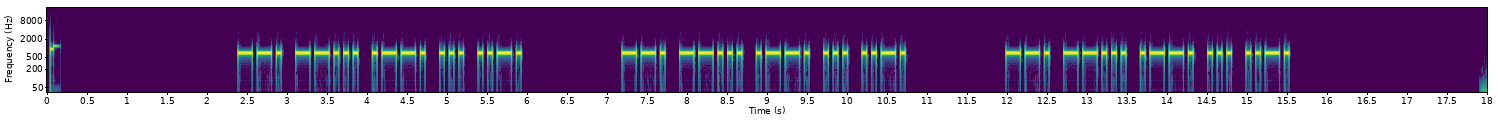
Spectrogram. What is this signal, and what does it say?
Morse code, heard as a keyed tone, about 21 wpm, 700 Hz. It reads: G7PSF G7PSF G7PSF
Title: DXCC-100 Call Signs - 5 Characters - Repeated 3x - 20wpm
